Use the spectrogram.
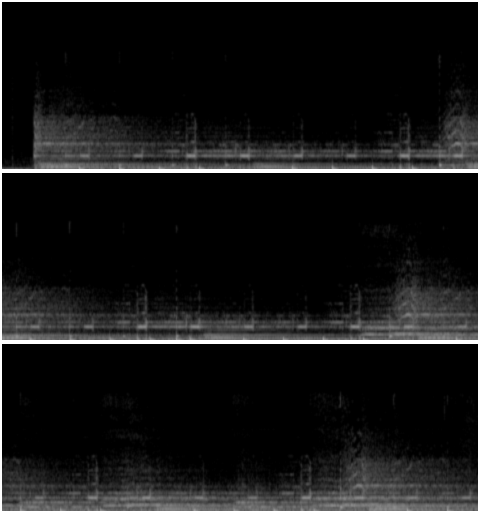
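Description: Instrumental pop song intro: a steady, thumping low beat pulses under sustained, bright chords that shift every several seconds. No singing or talking yet.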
